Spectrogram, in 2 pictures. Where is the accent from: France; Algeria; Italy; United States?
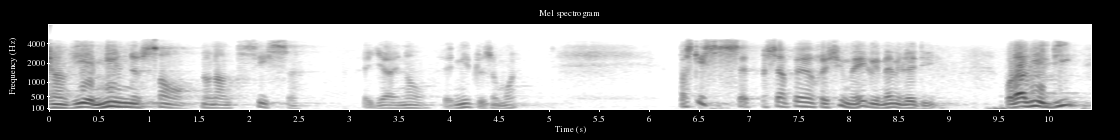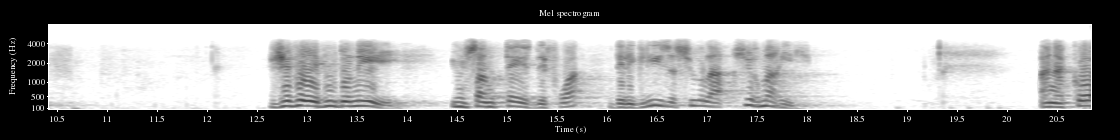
Italy; French is a second language; Je suis italien, je lis l'Osservatore Romano.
